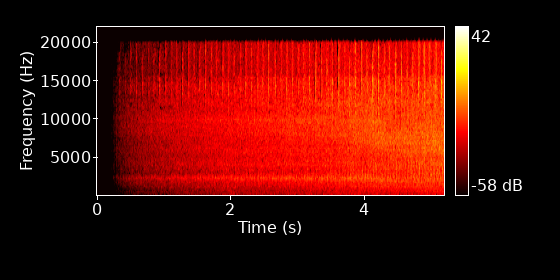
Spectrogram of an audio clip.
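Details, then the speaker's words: Well-built, run-in, warmed-up Toyota 4A-GE idling with the fan on at a steady 800–850 rpm, the Haynes and Toyota spec: smooth even idle, soft steady hiss, no knocks or misses; normal idle. "well with the fan on it Idols at the steady so about eight eight hundred eight fifty which is what uh Haynes and Toyota specify for the 4ag"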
